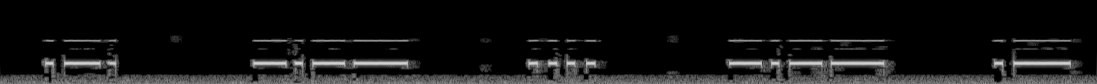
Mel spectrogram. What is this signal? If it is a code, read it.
Morse code, heard as a keyed tone, about 13 wpm, spaced as for 6 wpm, 1000 Hz. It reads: RYHYA
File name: Morse Lessons / Morse Lessons / Tape-3B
